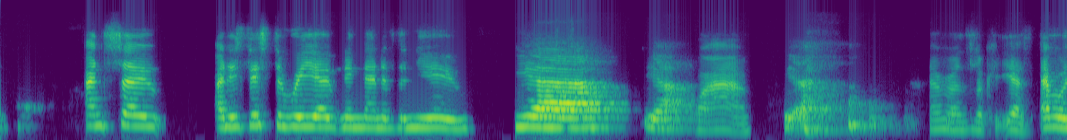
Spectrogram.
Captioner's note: laughing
